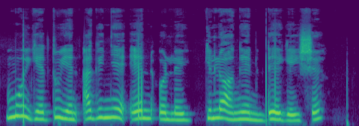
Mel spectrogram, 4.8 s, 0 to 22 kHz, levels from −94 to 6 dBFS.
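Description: Speech with three loud pops, roughly 15 to 20 dB above it: one at 0.31–0.33 s, doubles at 1.85–1.91 s and 3.55–3.69 s. Each is a sharp waveform spike and a full-height spectrogram stripe, likely a voltage pulse from a plug, switch or static.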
